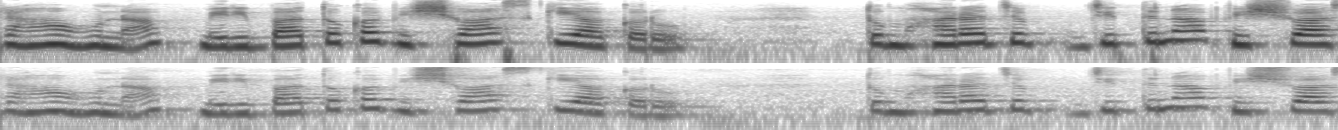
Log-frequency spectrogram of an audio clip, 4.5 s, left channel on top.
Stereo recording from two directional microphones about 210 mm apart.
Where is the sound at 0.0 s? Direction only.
35° left (ahead or behind).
